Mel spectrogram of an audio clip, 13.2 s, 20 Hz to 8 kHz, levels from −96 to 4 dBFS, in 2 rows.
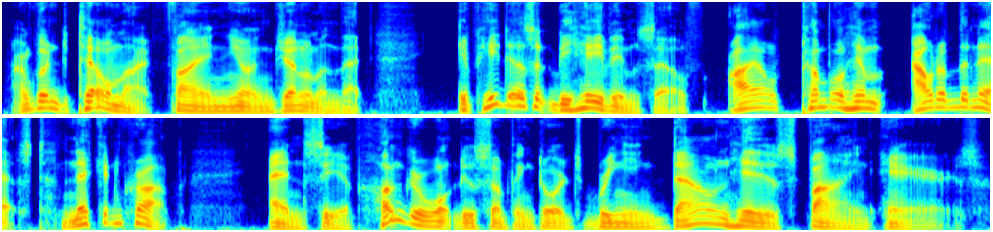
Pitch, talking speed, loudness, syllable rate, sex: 100 Hz, 170 wpm, -23 LUFS, 4.4 syllables/s, male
